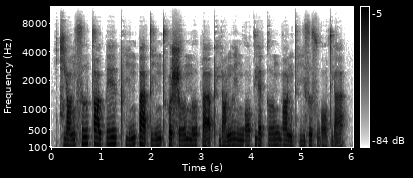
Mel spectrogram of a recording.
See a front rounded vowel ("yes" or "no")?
no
